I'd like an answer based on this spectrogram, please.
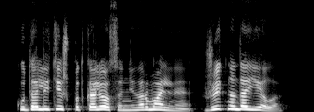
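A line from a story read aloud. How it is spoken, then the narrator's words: Driver's startled shout. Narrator (Russian): крикнул из окна, едва успевший затормозить водитель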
